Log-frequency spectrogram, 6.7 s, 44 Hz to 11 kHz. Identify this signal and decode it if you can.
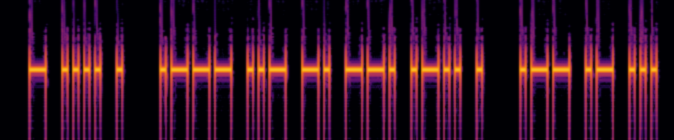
Morse code, heard as a keyed tone, about 22 wpm, 700 Hz. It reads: THE JUNGLE WAS
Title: A Sound Of Thunder 22wpm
